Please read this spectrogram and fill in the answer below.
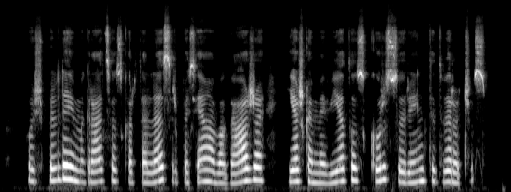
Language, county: Lithuanian, Vilnius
